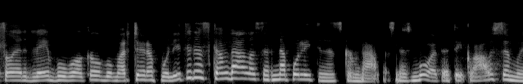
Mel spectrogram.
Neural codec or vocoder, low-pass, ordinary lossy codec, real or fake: codec, 16 kHz, 2 kbps, X-Codec, HuBERT features, trained on balanced general audio; 7.2 kHz; AAC, 48 kbps; fake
